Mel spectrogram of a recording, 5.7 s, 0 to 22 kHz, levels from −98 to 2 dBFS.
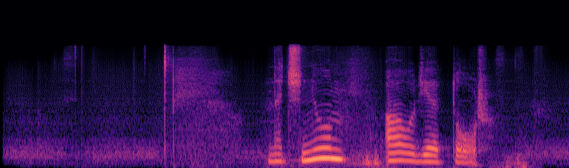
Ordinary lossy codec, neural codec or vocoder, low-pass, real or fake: none; codec, 16 kHz, 0.5 kbps, X-Codec, HuBERT features, trained on LibriSpeech; 7.2 kHz; fake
